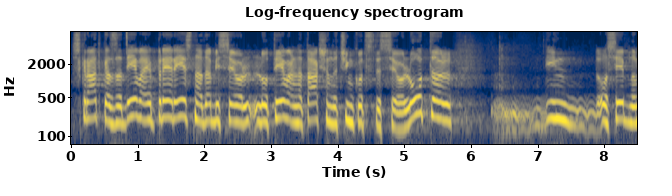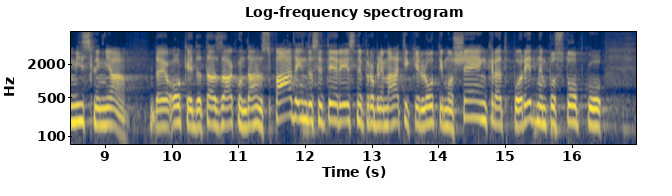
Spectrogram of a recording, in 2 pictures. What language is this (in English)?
Slovenian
